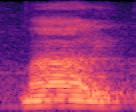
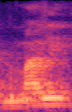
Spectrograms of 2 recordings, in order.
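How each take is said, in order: First: The vowel after the m is long. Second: The vowel after the m is short. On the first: It means owner. "mimnya panjang pemilik" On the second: It means king. "kalau dibaca Malik raja"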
